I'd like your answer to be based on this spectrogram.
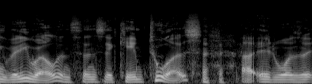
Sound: chuckling

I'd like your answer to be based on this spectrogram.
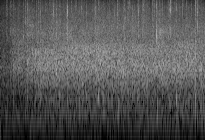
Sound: audience clapping

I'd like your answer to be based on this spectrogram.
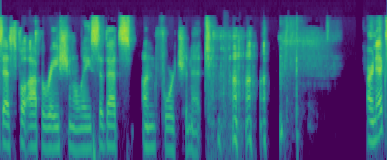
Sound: laughs

